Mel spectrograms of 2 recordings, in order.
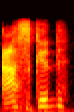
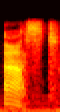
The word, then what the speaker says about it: asked: is asked okay so instead of ased okay this is an ed ending this would be asked end with the T sound asks ask okay all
